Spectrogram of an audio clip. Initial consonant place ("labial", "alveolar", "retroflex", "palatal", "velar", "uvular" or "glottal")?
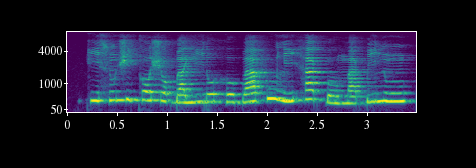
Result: velar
